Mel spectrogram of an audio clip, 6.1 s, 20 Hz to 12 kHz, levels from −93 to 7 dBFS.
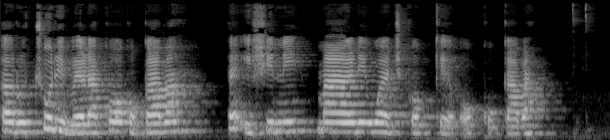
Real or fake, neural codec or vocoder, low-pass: real; none; 10.8 kHz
